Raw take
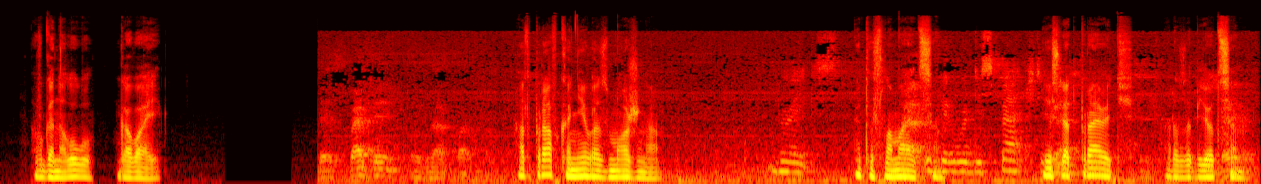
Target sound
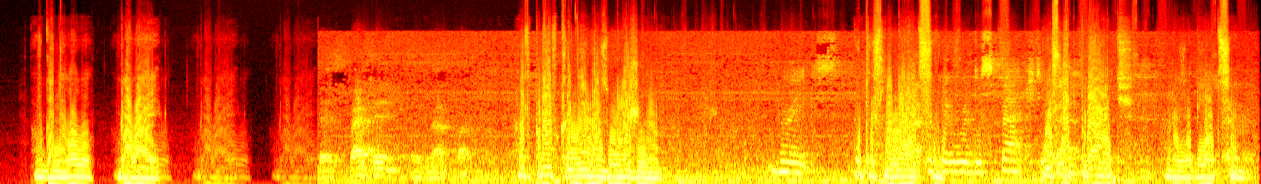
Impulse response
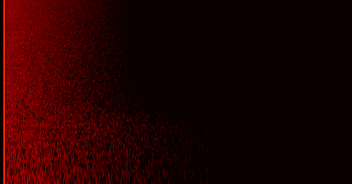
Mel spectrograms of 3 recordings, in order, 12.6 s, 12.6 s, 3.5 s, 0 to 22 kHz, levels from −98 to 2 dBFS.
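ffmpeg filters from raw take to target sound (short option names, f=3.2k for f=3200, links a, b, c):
-filter_complex "[0:a]dynaudnorm=f=160:g=17:m=5dB,aeval=exprs='0.501*sin(PI/2*6.31*val(0)/0.501)':c=same,asplit=2[a][b];[b]aecho=0:1:792|1584|2376|3168|3960:0.119|0.0642|0.0347|0.0187|0.0101[c];[a][c]amix=inputs=2:normalize=0,volume=3dB"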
